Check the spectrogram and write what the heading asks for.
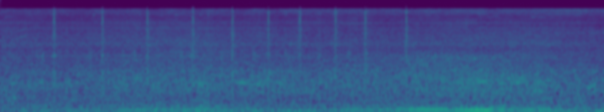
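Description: City street traffic: a motor vehicle's engine hum swells and is loudest about five seconds in as it passes close, over steady traffic noise.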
